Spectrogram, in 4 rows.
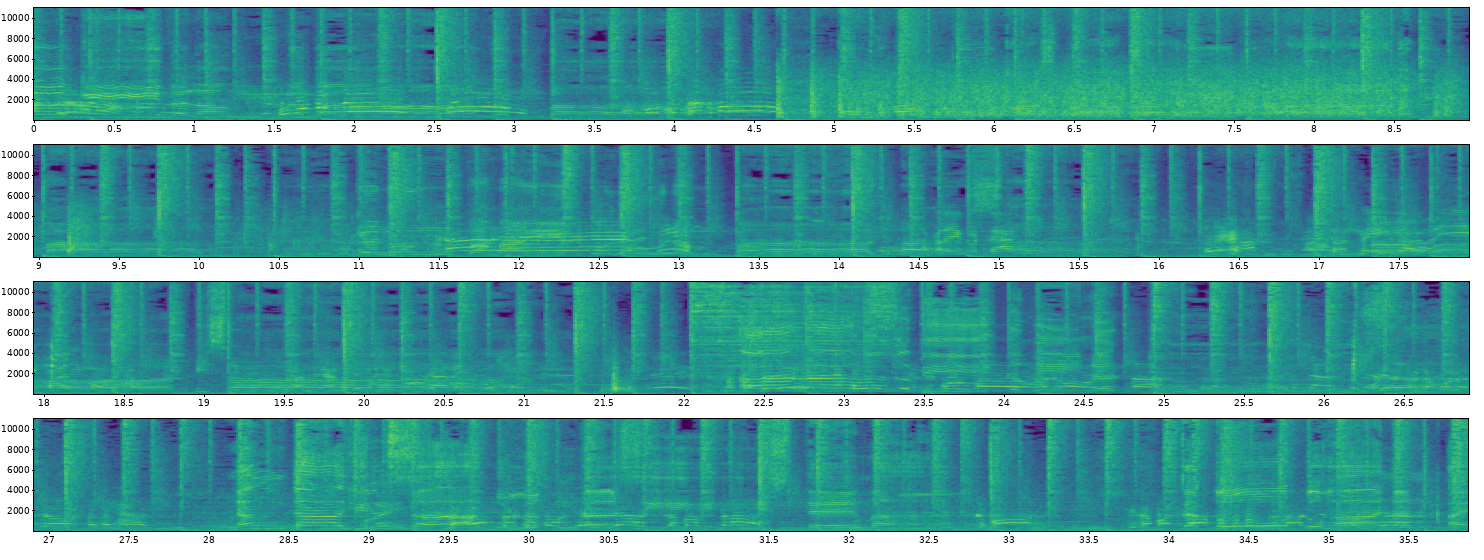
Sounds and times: Speech: 0.0 - 3.1, 11.0 - 13.3, 14.1 - 15.4, 16.3 - 18.7, 21.8 - 27.6, 33.8 - 35.8
Music: 0.0 - 35.8.

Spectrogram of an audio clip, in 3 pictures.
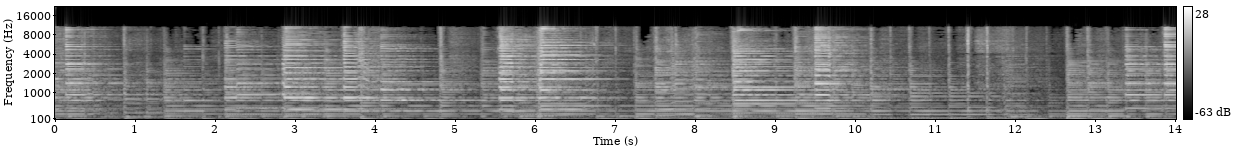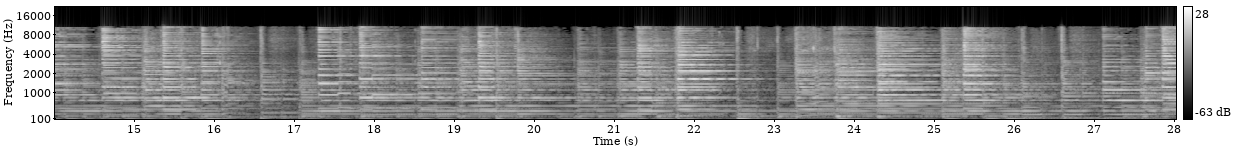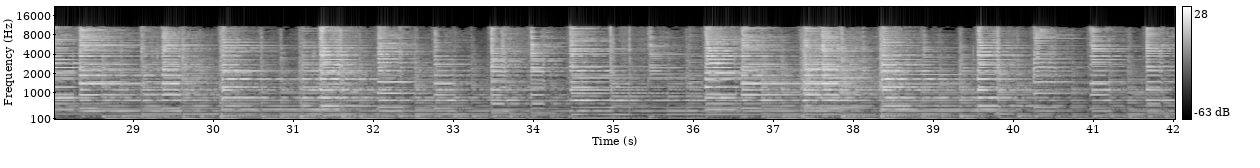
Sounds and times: Acoustic guitar: 0.0 - 42.0
Strum: 0.0 - 42.0.

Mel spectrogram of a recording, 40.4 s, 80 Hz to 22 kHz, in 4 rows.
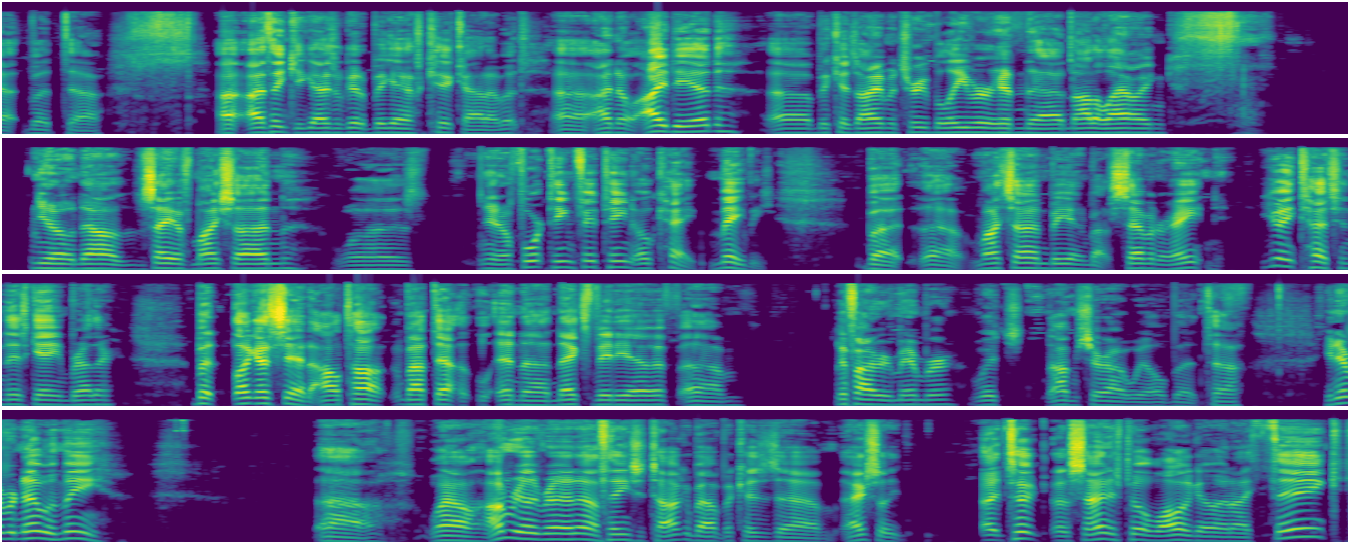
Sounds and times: Speech: 0.0 - 9.5, 10.4 - 25.8, 26.5 - 29.6, 30.2 - 31.2, 32.7 - 40.3.

